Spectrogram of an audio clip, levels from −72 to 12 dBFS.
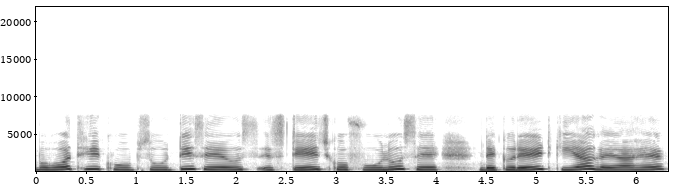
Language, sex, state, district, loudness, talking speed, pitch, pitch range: Hindi, female, Jharkhand, Palamu, -14 LUFS, 125 wpm, 285 Hz, 270-320 Hz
